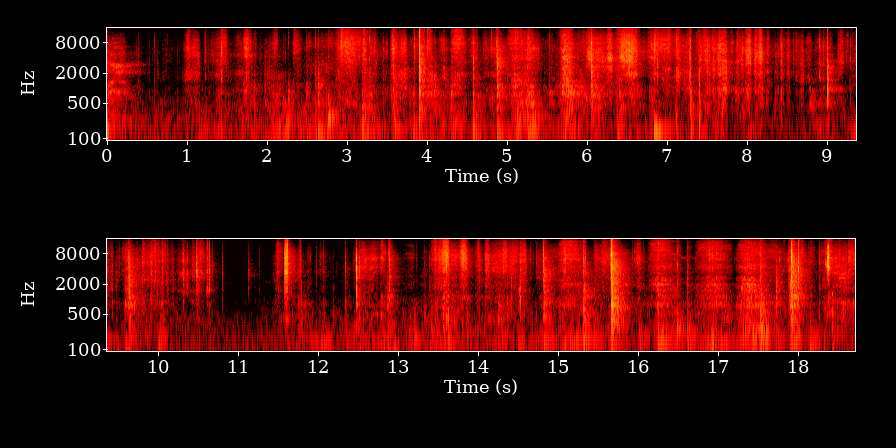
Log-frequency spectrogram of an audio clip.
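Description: Paper being folded and creased by hand while making a codex: quiet, intermittent rustling, scraping and soft crinkles close by, irregular bursts with brief pauses, no talking.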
